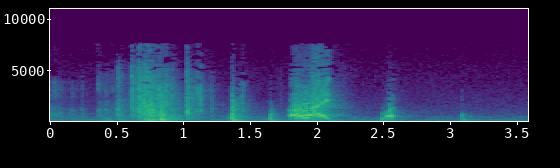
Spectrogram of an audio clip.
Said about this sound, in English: Then, carefully, took out my key and slipped it in the lock.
